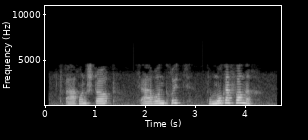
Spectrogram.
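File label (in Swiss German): "aronstab", Alsatian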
